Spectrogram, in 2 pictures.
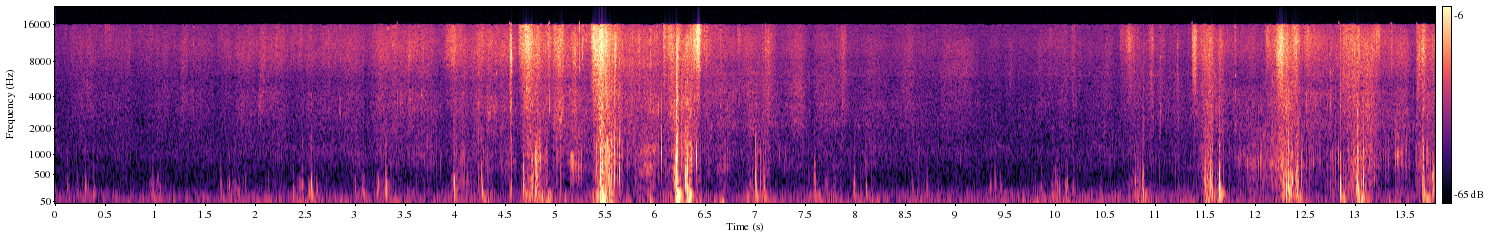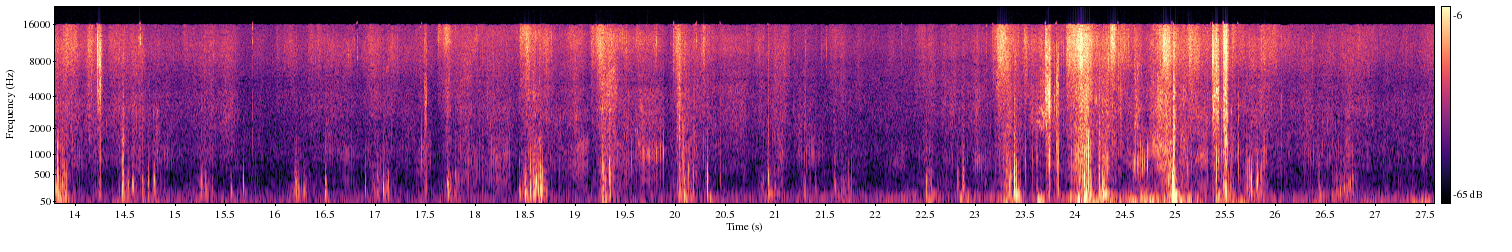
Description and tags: Walking in snow #2
In this field-recording you hear someone (well, me) walking through snow. You hear the typical crunchy sound of snow and the leather boots squeak too.
Since I have little knowledge about improving field-recordings I uploaded the files as they were, only cut off the switching on and off of the recorder (ZOOM H2N).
